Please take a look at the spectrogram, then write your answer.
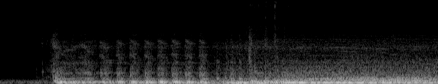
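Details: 1994 Ford F150 cold start after sitting all night at 40°F: a short crank, then it catches at once and settles into a steady, even idle, a clean healthy cold start.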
